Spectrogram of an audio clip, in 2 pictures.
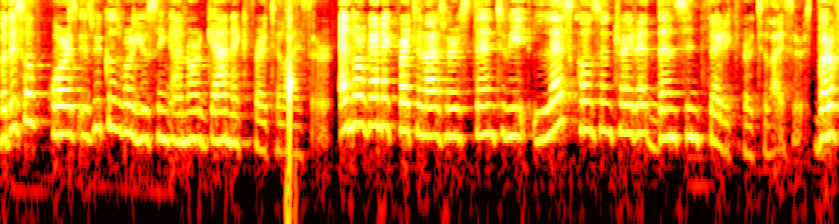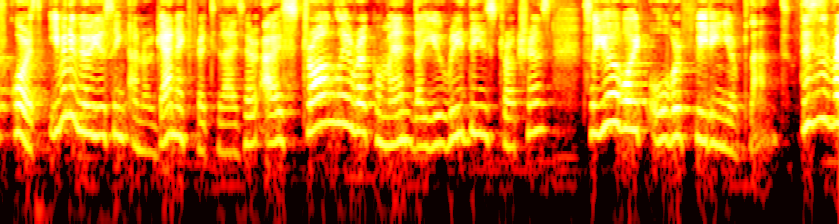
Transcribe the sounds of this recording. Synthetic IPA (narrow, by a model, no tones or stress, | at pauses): b̥ʌt̪̚ðɪsɔvkɔɹsɪzbikɔswiɹjusɪ̃ŋæ̃nɔɹɡænɪkfɛɹt̪ʰila̰jsə̰˞ʔæ̃nɔɹɡænɪkfɛɹt̪ilaɪsəɹst̪ɛ̃nt̪ʰubilɛskɔ̃nsɛ̃nt̪ʰɹeɾɨd̪̚ðæ̃nsĩnθɛɾɪkfɛɹt̪ʰila̰ɪsə̰ɹsbʌɾɔv̥kɔɹsivɨ̃nɪfjuɹjusɪ̃ŋæ̰̃nɔɹɡænɪkfɛɹt̪ʰilaɪzəɹʔa̰jstɹɔ̃ŋɡliɹɛkɔmɛ̃nd̪ðætjuɹid̪̚d̪iɪ̃nstɹʌkʃə̃nsː | ojuavɔjdo̰vəɹfiɾɪ̃ŋjɔɹpʰlæ̰̃ntd̪ɪsɪz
